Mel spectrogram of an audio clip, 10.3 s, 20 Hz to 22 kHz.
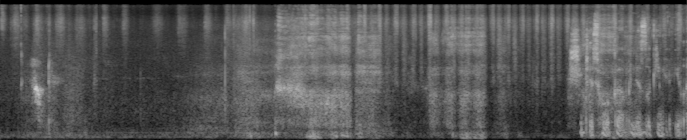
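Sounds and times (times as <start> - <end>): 
dog snoring while awake: 3.7 - 7.6
speech: 9.0 - 10.3.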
